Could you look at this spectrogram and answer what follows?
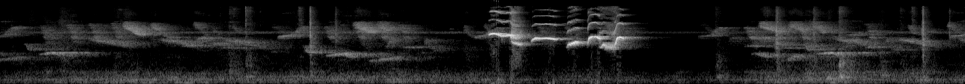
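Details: Morning song of a White-rumped shama, sung to call other birds and train young ones: a loud burst of sharp, sweeping whistles mid-way, between faint echoing phrases and a brief silence.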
